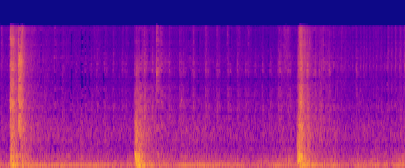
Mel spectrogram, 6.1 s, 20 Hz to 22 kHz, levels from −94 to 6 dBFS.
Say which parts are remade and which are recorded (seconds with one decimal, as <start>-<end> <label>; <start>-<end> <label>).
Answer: 0.0-1.0 remade; 1.0-1.6 recorded; 1.6-6.1 remade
